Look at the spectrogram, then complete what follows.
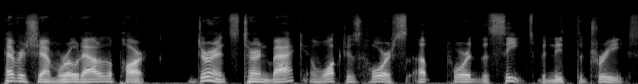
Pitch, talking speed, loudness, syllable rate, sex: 115 Hz, 190 wpm, -21 LUFS, 5.4 syllables/s, male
